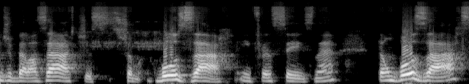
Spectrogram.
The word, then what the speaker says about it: Beaux-Arts: Belas Artes, se chama Beaux-Arts em francês, né? Então, Beaux-Arts se escreve B-E-A-U-X, Art, A-R-T-S. Aí eles mudaram o nome do museu para Beaux-Arts, assim, B-O-Z-A-R, que é como se pronuncia.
